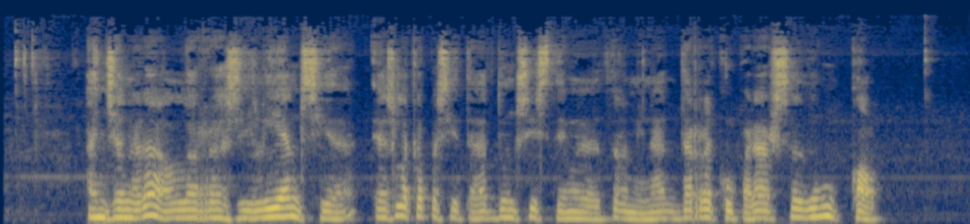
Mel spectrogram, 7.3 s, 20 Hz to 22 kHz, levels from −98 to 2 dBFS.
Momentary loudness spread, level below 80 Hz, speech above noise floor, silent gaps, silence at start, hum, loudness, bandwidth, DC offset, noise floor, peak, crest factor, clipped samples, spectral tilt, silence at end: 13 LU; -52 dBFS; 22 dB; none; 0.1 s; none; -18 LUFS; 15 kHz; under 0.1%; -40 dBFS; 0 dBFS; 18 dB; under 0.1%; -4 dB/octave; 0.3 s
